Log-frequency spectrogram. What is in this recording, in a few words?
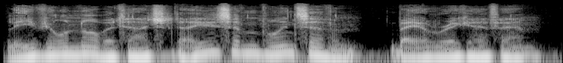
leave knob attached to 87.7 (male, no bed), jingles; jingles ads 1994; bailrigg fm; bfm jingles ads RSL 1994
